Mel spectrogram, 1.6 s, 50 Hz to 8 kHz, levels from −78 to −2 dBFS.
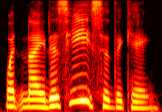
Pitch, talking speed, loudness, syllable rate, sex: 205 Hz, 260 wpm, -15 LUFS, 4.6 syllables/s, female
